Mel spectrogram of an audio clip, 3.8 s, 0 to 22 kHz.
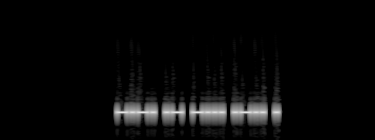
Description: Morse code, heard as a keyed tone, about 34 wpm, 700 Hz. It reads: CABLE
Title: Five Letter Words - 35wpm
